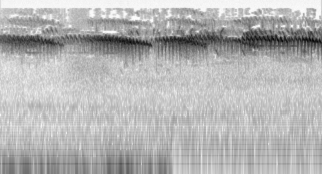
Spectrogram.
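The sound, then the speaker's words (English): A steady stream of high, thin, buzzy trilling calls from Bohemian waxwings, winter visitors, overlapping and wavering in pitch throughout, with a soft low rumble underneath and no talking. “This glamorous winter visitor is the Bohemian waxwing.”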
